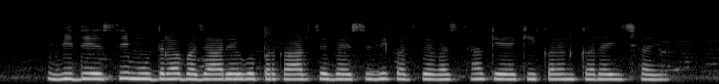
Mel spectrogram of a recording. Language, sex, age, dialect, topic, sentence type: Magahi, female, 41-45, Western, banking, statement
